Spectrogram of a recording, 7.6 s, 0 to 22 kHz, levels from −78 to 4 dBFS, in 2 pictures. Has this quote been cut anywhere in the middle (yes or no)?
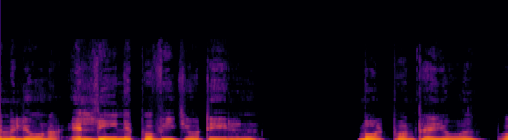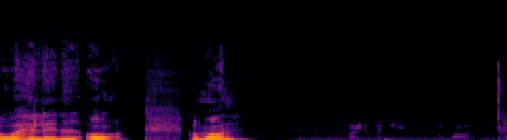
yes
